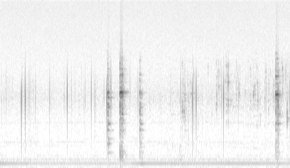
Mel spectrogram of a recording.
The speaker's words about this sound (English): now at Ma's house, out in the kitchen, Fay and Joseph are doing the dishes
